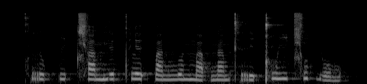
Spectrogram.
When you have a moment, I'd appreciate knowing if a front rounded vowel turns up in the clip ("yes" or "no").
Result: no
